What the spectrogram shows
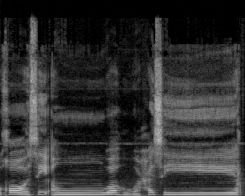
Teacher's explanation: واو سے پہلے اگر تنوین آ جائے تو ہم اس کو ملا کر پڑھ دیتے ہیں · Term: ادغام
